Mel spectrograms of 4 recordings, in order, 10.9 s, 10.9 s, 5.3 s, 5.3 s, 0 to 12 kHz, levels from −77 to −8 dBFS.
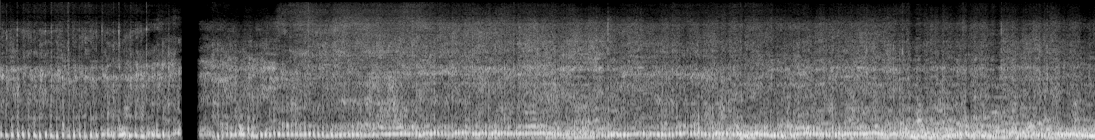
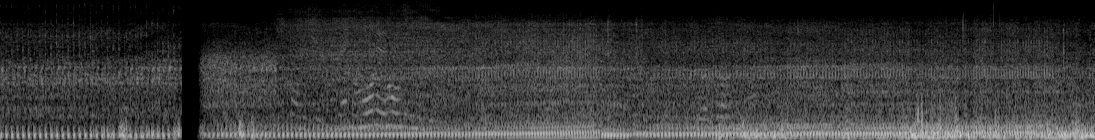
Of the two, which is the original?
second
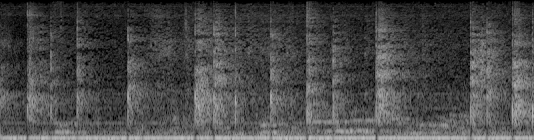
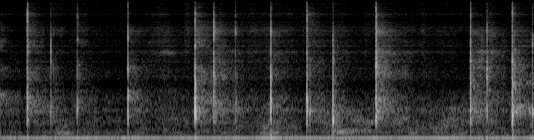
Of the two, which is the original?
first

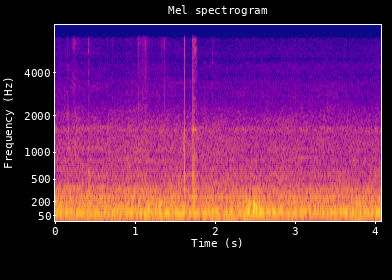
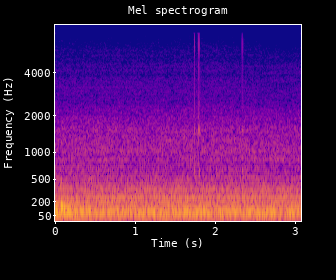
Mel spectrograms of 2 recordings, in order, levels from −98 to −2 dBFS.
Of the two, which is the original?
second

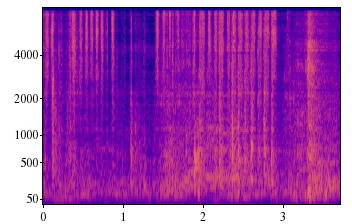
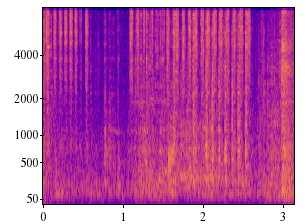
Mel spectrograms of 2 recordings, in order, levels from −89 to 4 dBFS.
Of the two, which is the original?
second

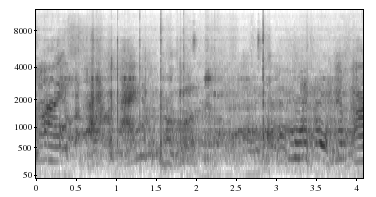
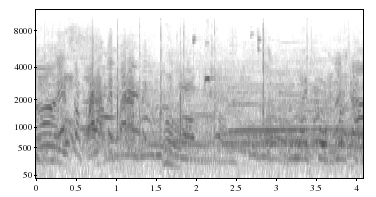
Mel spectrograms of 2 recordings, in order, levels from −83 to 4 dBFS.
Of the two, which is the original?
second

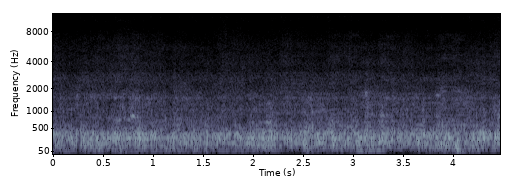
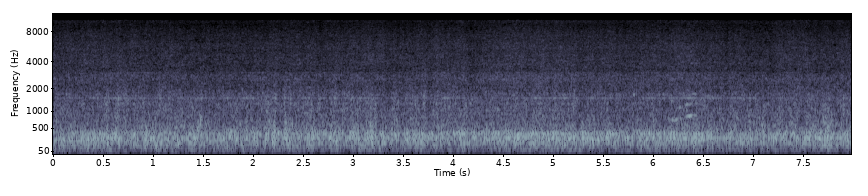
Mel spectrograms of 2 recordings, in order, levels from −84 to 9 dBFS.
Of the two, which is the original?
second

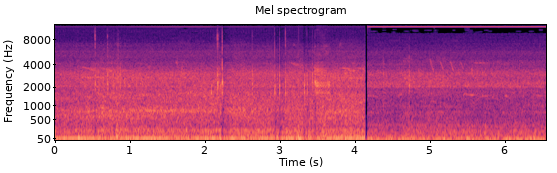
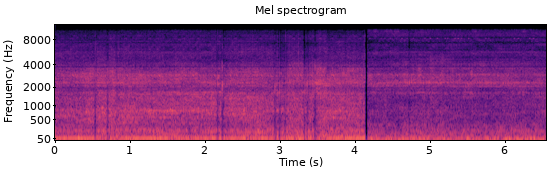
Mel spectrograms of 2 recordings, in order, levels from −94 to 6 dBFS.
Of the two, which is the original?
first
